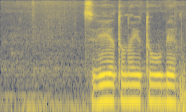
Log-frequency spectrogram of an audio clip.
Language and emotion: Russian, neutral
